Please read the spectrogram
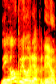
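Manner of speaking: mock cheerful suggestion. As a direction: toss out the grim topic as a joke. Deadpan dark joke topic suggestion.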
